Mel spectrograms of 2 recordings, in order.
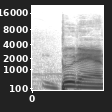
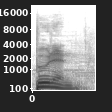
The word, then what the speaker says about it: Boudin: See, in American, you pronounce all the letters like it's not Boudin, it's Boudin.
